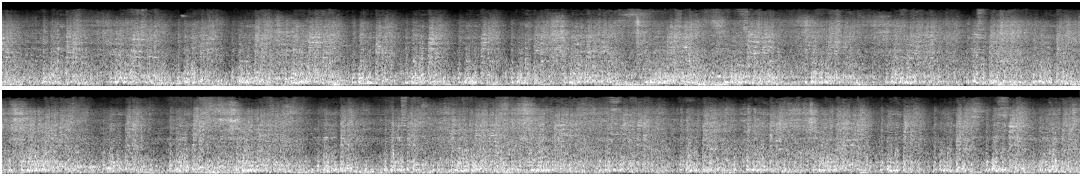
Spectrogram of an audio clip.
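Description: Double-stack intermodal freight train's well cars rolling past close by: a steady loud rumble and rattle of steel wheels on rail, with frequent clickety-clack as the wheels cross rail joints.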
